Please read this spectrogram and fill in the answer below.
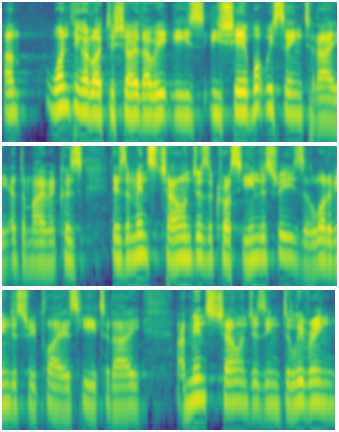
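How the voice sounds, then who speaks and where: In an Australian accent, a man rattles along at a very fast pace with a fairly high pitch and flat, monotone intonation. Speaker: maritime safety regulator. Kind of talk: conference panel talk.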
